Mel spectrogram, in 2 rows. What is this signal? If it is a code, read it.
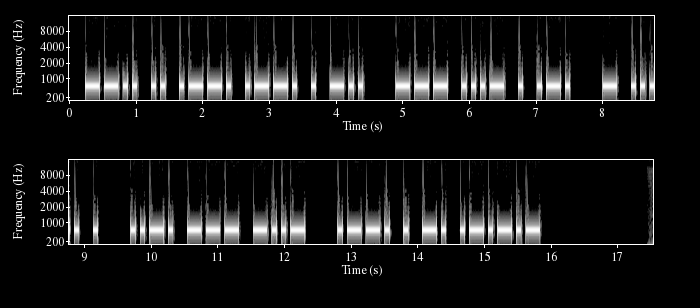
Morse code, heard as a keyed tone, about 17 wpm, 700 Hz. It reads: ZIPPED OVER THE FOX PEN.
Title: Pangram Challenge v2 - 17wpm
